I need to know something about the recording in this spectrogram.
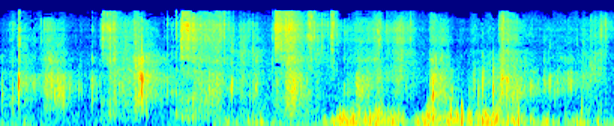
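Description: Footsteps crunching on gravel as people walk, a string of short steps. In the second half comes a louder low rumble on the microphone lasting about a second.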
